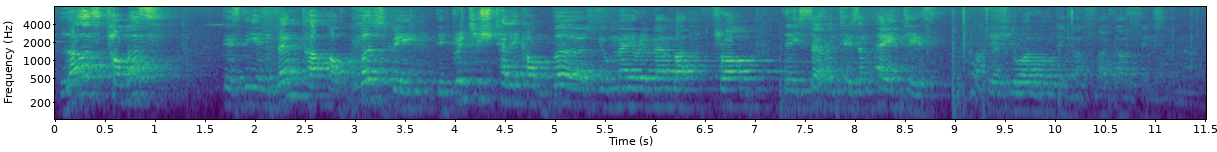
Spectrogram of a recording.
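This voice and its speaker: A man's voice: a little high, unhurried, a bit bright. A man acting as master of ceremonies, introducing the next speaker in a playful, teasing way. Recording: echoey hall, distant mic, noisy.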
